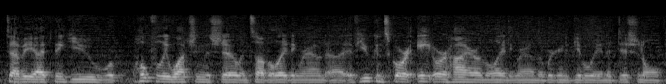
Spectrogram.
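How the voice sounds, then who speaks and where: A man's voice: on the low side, steady tone, darkish tone, low-quality recording. A man hosting a casual online show, joking with his guest and asking him questions. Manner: joking, quick to laugh. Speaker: show host. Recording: clear background noise.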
